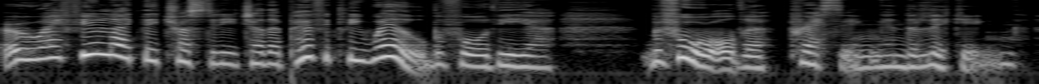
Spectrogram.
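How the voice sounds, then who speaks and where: A woman's voice: medium pitch, animated, normal speed, warm tone, dry recording, studio quality, lightly acted. A woman voicing a prim, curious male angel with a hesitant, polite, fussy way of talking in a story reading. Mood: tentative.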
